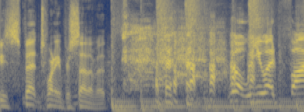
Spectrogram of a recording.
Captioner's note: laughter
